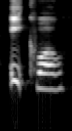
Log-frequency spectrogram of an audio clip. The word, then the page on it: equal: British English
